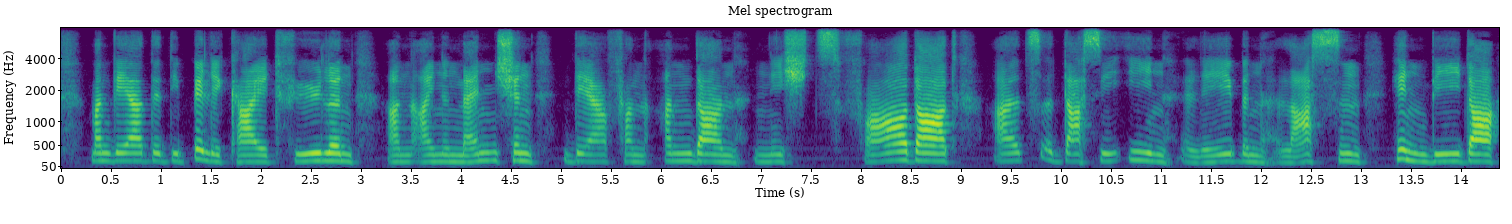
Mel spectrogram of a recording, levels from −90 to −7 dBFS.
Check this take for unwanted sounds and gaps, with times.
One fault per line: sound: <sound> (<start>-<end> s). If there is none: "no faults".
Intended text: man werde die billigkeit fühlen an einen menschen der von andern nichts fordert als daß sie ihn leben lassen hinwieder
no faults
